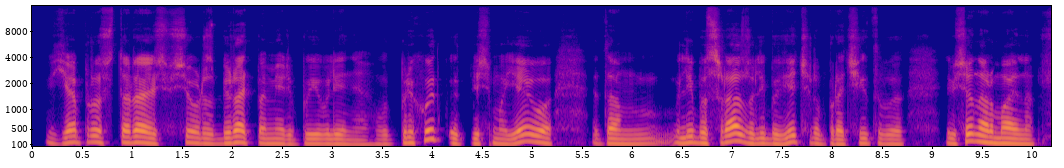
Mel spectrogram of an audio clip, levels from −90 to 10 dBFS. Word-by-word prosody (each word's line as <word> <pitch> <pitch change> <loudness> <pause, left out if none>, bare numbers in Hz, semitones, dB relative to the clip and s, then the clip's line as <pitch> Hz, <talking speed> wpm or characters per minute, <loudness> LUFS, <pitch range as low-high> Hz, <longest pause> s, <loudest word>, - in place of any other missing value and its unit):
Я 140 +4 0
просто 150 -1 -3
стараюсь 145 -5 +3
всё 145 +3 -3
разбирать 135 +4 +2
по 130 - -3
мере 125 -2 -2
появления. 115 -2 -2
Вот 115 +1 -9
приходит 220 - 0
как 125 -4 -2
письмо, 125 0 -4
я 145 +10 +2
его 150 -8 +2 0.5
там, 120 0 -2
м, - - -6
либо 140 0 +2
сразу, 155 +5 +4
либо 125 -1 -1
вечером 135 -2 -2
прочитываю 115 0 -3 0.4
и 130 - -3
всё 180 +11 +2
нормально. 135 -8 +4
130 Hz, 140 wpm, -25 LUFS, 120-150 Hz, 0.5 s, сразу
